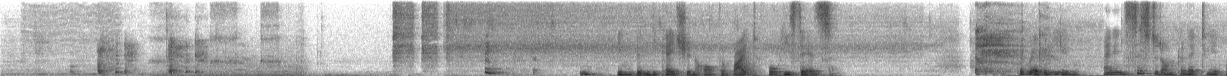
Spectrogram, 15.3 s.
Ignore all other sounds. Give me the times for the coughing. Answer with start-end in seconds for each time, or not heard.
0.8-2.6, 6.0-6.8, 11.6-13.3.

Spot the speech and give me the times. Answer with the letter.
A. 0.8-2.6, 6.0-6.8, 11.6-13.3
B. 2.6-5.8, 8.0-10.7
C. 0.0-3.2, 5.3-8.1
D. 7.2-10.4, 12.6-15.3
D.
